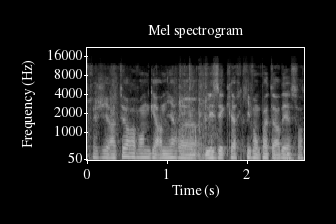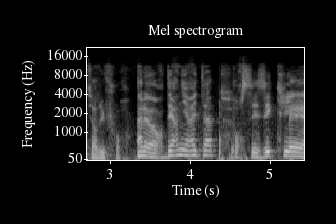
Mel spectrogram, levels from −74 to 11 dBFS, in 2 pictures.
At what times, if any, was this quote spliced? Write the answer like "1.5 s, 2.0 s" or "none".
none

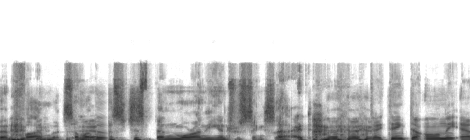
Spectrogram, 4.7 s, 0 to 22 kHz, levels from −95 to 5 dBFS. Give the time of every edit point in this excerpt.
3.7 s

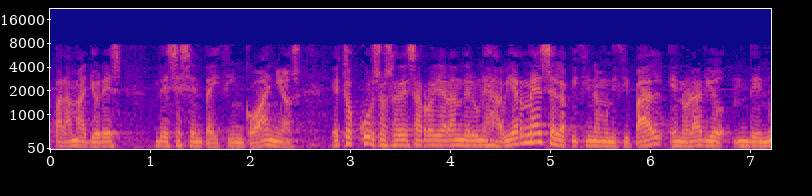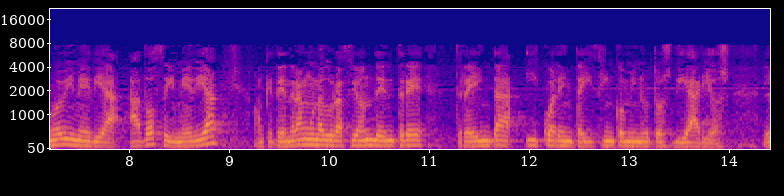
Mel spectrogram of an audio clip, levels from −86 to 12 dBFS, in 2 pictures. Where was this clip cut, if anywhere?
none

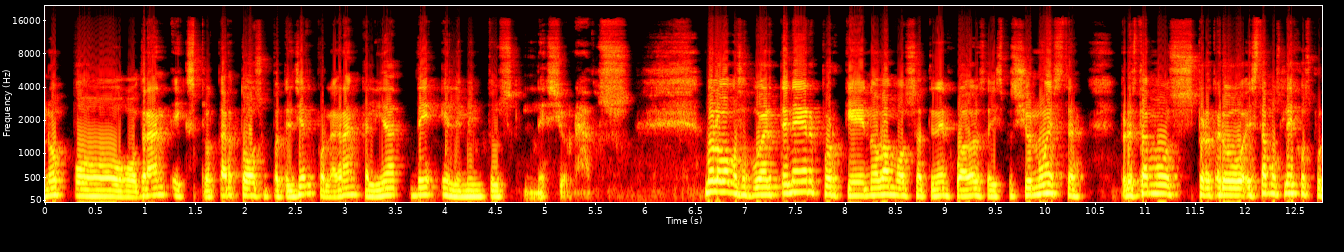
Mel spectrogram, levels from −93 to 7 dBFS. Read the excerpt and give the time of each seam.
11.7 s

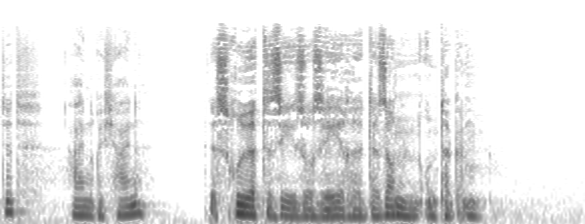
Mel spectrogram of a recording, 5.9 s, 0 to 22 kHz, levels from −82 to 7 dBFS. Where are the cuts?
2.0 s

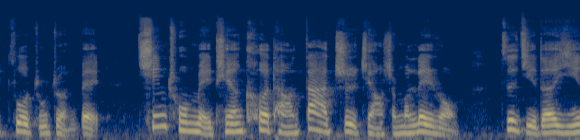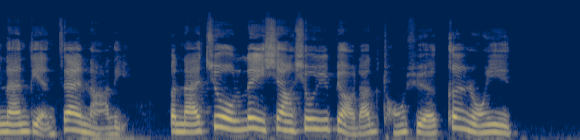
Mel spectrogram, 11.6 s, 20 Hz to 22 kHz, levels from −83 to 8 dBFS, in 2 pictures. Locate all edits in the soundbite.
7.3 s

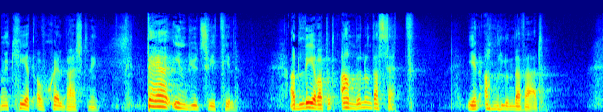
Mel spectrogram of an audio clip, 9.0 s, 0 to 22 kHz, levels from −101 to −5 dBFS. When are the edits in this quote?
none

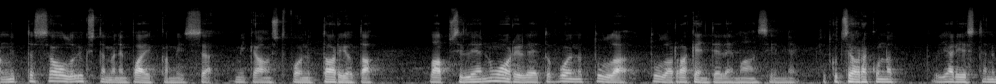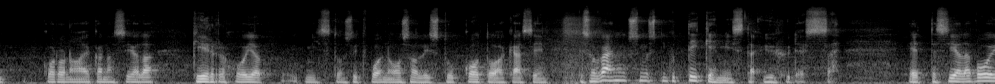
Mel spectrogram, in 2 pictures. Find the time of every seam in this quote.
none

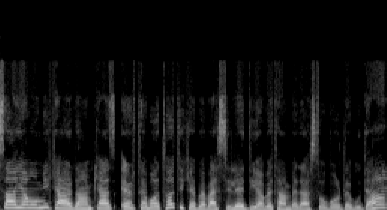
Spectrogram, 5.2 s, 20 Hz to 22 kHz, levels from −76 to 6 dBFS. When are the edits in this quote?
none

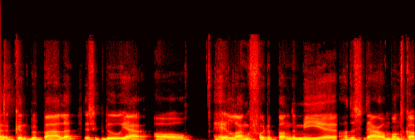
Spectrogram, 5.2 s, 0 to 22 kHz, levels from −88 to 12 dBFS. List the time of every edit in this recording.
1.0 s, 4.2 s

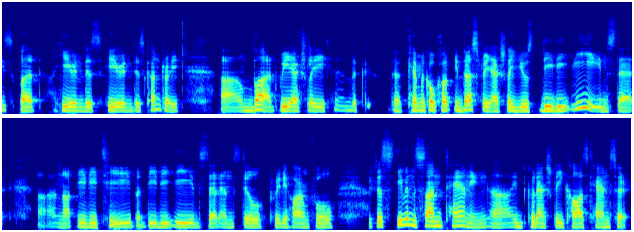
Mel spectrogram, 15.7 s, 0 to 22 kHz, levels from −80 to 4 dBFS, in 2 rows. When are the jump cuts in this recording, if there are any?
1.3 s, 12.5 s

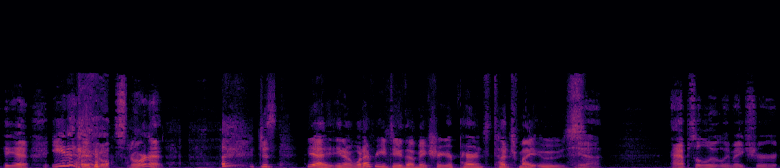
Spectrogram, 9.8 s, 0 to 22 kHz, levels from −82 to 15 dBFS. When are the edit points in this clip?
1.4 s

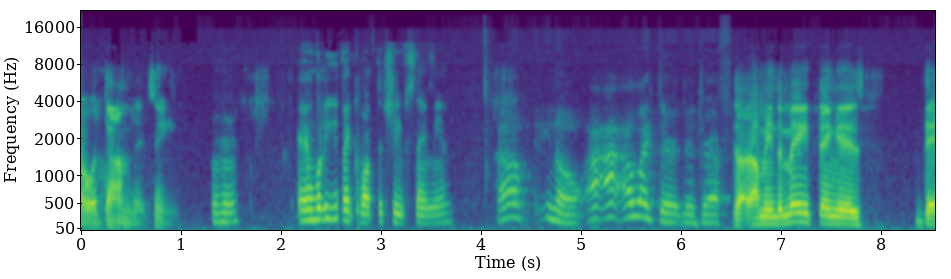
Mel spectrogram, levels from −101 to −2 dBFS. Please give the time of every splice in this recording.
4.5 s, 6.5 s

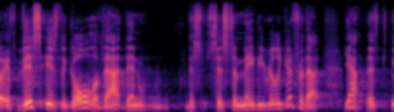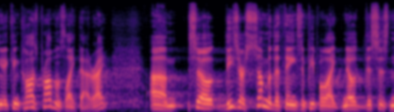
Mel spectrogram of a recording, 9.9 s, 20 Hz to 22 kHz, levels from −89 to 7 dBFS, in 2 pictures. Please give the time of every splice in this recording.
4.3 s

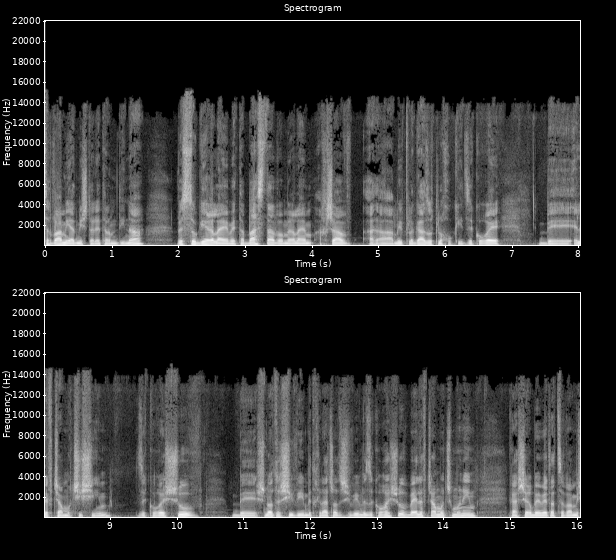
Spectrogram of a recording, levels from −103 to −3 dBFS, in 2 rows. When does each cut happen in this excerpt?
none

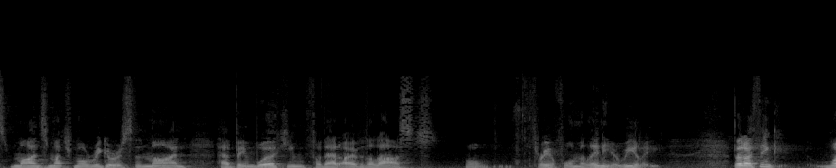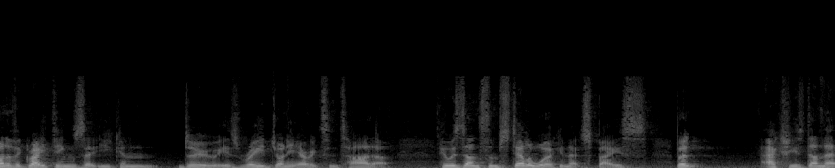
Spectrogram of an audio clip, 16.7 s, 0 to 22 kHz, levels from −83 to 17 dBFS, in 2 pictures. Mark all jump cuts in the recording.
none

